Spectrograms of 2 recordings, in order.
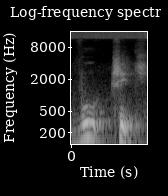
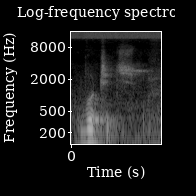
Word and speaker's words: Vučić: Uh but yeah, for for cartoons um uh Vučić Okay, you're very close. Uh Vučić, yes. Vučić. That's that's the correct pronunciation of of his last name.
